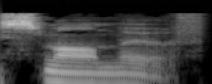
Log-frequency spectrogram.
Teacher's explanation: The L in small carries into move, making small move. This connected speech makes it sound fluent.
